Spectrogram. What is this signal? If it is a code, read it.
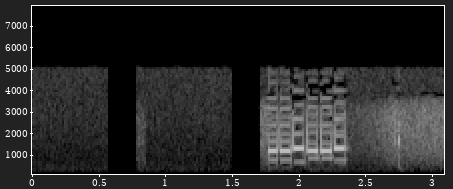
DTMF, heard as telephone touch tones, tones of about 130 ms. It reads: 4275
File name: qsorec SimplexLogic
